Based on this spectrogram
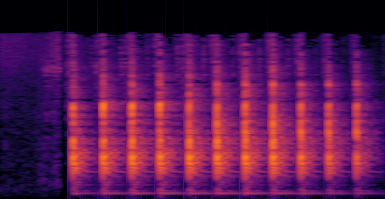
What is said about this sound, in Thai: เสียงคนกำลังหันอะไรบนเขียงหรือเปล่าคะ ถูกต้องครับ แทนด้วยคำเรียนเสียงนี้เช่นกันครับตนตม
